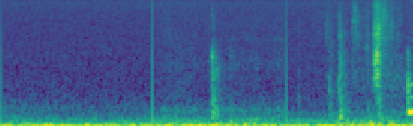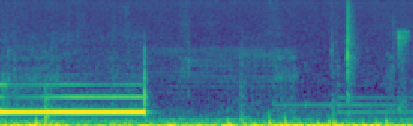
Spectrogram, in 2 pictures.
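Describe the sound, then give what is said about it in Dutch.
Ringback tone of an outgoing phone call to someone at home: one steady mid-pitched beep lasting about a second, with faint clicks and a low background hiss around it. “ik ga haar nu even bellen.”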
